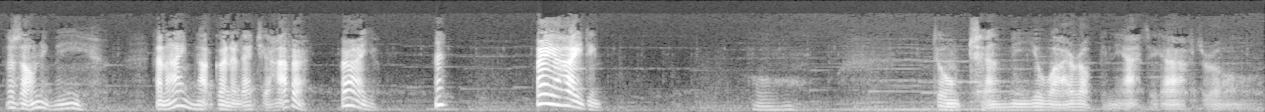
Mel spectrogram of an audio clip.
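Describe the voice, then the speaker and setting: Swooping, defiant housekeeper. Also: female voice, a bass voice, full character voice. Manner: dramatic, pointed. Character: defiant, devout older housekeeper, protective and superstitious. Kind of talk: radio drama acting. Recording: dull radio recording with loud music.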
